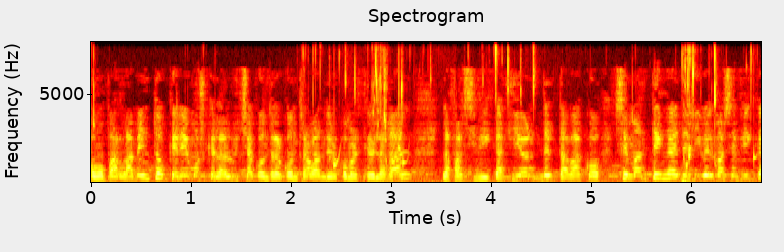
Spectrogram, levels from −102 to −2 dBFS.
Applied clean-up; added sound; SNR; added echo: none; Raindrop / Drip / Trickle, dribble; 11 dB; reverberation time 2.8 s.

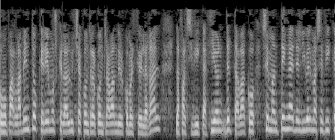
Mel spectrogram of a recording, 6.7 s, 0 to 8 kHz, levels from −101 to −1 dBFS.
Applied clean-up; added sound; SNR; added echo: none; none; none; none.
